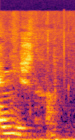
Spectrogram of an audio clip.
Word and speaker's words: ништха: Например, вот штха, да? Ше и тха. Вот предыдущая, соответственно, вот она нарисована короткой, но на ней будет ударение. Это что, так коротковизна обозначает? Ну, это вот, если я вот здесь написал в качестве примера, то есть вот это предыдущая, она будет под ударением.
